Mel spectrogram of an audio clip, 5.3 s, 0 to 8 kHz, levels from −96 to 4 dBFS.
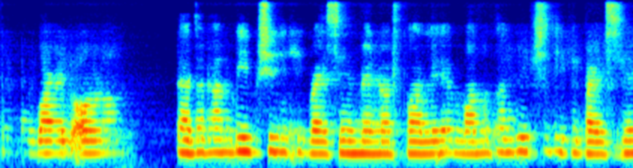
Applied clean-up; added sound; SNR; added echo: neural mask model DeepFilterNet 3.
